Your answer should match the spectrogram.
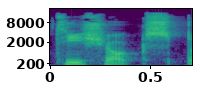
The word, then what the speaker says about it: Taoiseach: Yes, and it's spelled, it's like 14 characters long, and I cannot understand how it's supposed to be pronounced Taoiseach, but that's what Wikipedia says, so I'm going with that.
